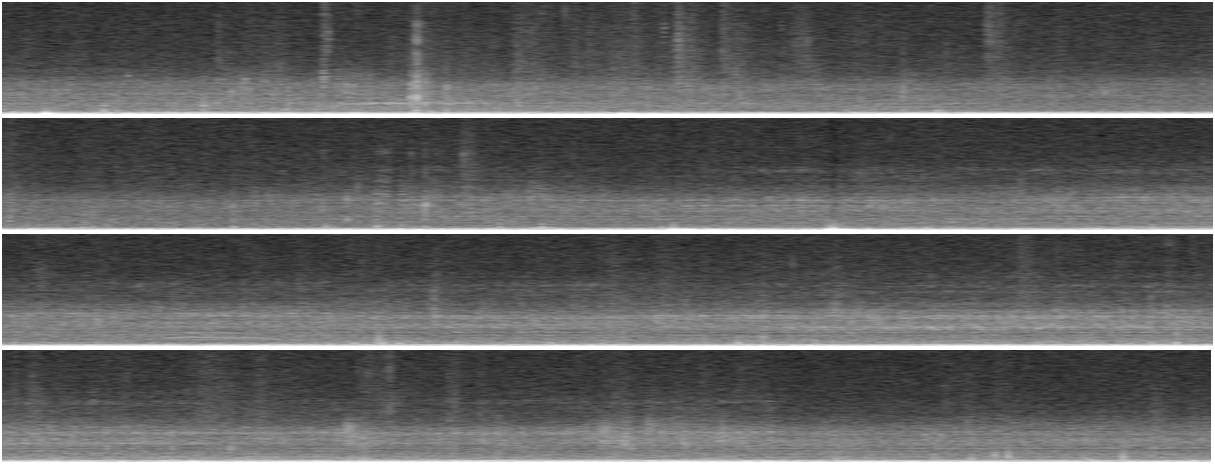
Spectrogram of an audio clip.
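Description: Deer hooves rustle through dry leaves.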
